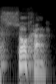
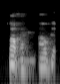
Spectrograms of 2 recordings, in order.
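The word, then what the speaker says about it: Zohar: libro del se pronuncia sojar sojar acuérdense que en arameo y en hebreo la H se pronuncia como J Muchas gracias conocía Muchas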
